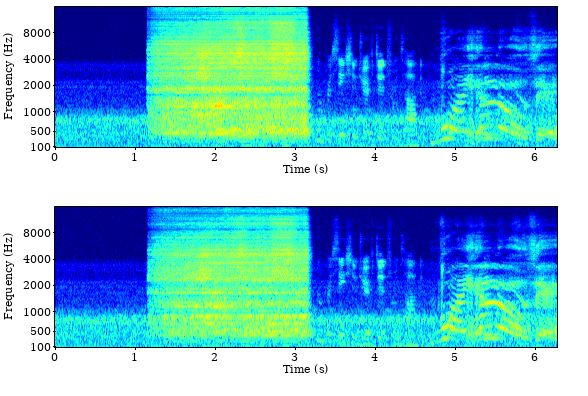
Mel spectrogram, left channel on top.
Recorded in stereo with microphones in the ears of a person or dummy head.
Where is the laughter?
35° right (ahead or behind), 0.7 m.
